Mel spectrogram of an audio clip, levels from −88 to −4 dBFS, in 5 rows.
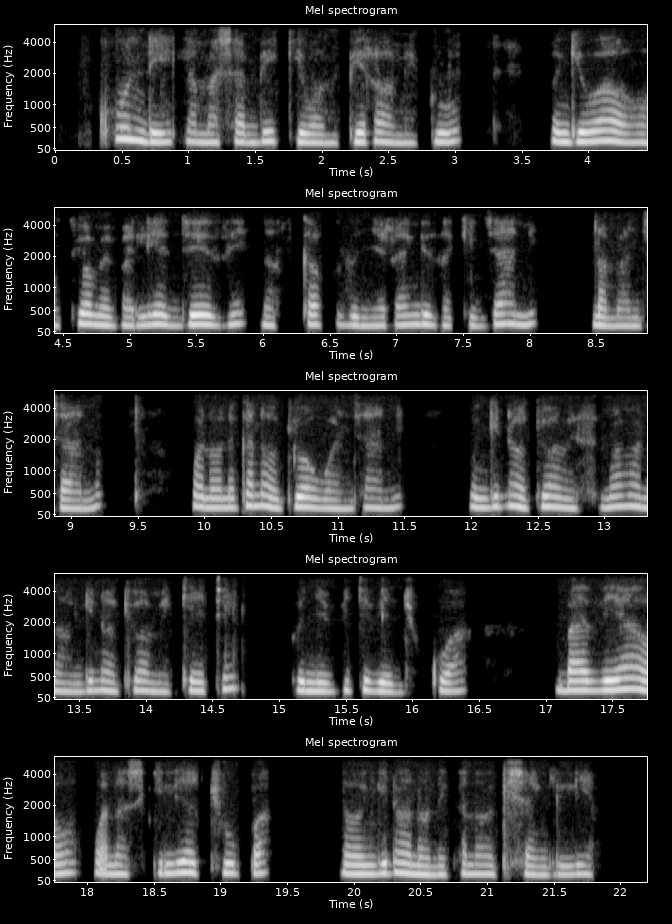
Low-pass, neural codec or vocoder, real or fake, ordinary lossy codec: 5.4 kHz; none; real; Opus, 24 kbps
